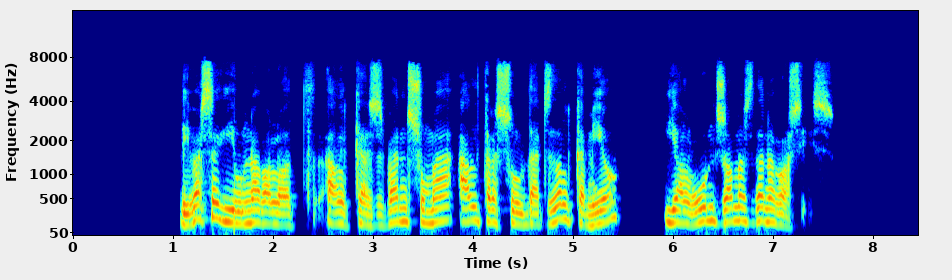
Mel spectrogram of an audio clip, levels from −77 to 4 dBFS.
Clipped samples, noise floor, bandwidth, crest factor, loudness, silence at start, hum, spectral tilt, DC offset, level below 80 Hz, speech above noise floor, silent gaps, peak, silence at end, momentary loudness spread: under 0.1%; under -90 dBFS; 8 kHz; 18 dB; -19 LUFS; 1.1 s; none; -5 dB/octave; under 0.1%; -60 dBFS; over 72 dB; 5.52-5.92 s; -2 dBFS; 0.85 s; 7 LU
